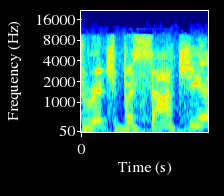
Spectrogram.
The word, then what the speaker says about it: Bisaccia: Whether it's Rich Bisaccia, did I say that right, Casey? – Very good.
